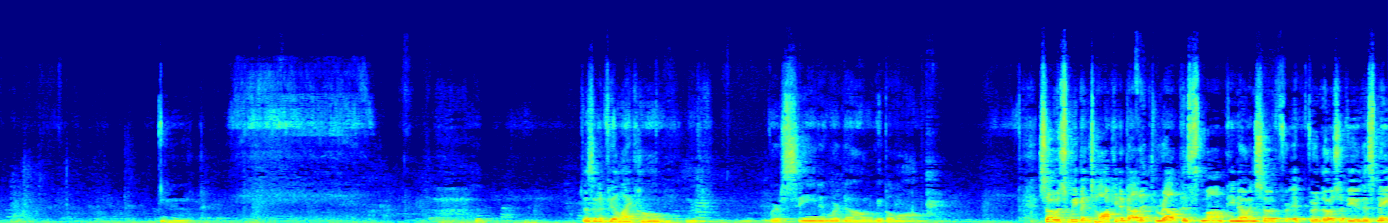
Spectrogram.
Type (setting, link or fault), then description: setting, large echoing room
